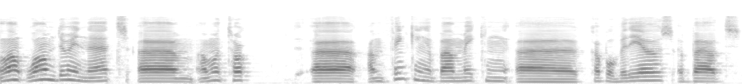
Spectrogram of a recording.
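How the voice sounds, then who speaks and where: A man's voice: mid-range voice, a bit bright, clean tone, highs cut off. French man chatting on a livestream. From France. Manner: rambling and self-narrating, many fillers. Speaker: streamer. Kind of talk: casual live-stream chat while drawing.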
